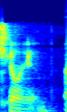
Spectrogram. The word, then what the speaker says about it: Cillian: And according to Wikipedia, it's pronounced Killian. – Oh, okay. It's Cillian Murphy.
